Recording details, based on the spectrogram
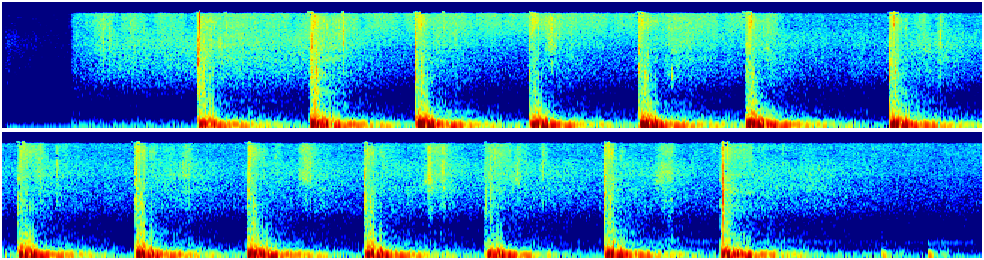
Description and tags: pasos gruesos
dar pasos en medias en el vidrio de relieve
vidrio, medias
